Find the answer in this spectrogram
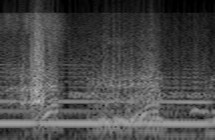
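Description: A long howl held on one steady note, with a man's wavering, moaning voice over it; the howl stops at the end.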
